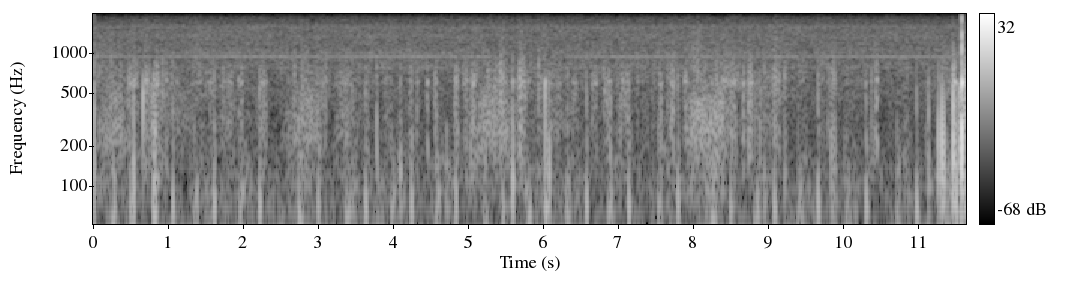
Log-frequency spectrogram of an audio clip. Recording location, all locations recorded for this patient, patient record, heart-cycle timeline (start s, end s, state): pulmonary valve (PV)
aortic valve (AV)+pulmonary valve (PV)+tricuspid valve (TV)+mitral valve (MV)
#Age: Child
#Sex: Female
#Height: 121.0 cm
#Weight: 25.6 kg
#Pregnancy status: False
#Murmur: Unknown
#Murmur locations: nan
#Most audible location: nan
#Systolic murmur timing: nan
#Systolic murmur shape: nan
#Systolic murmur grading: nan
#Systolic murmur pitch: nan
#Systolic murmur quality: nan
#Diastolic murmur timing: nan
#Diastolic murmur shape: nan
#Diastolic murmur grading: nan
#Diastolic murmur pitch: nan
#Diastolic murmur quality: nan
#Outcome: Normal
#Campaign: 2015 screening campaign
0.00	1.32	unannotated
1.32	1.44	S1
1.44	1.56	systole
1.56	1.70	S2
1.70	1.91	diastole
1.91	2.08	S1
2.08	2.19	systole
2.19	2.33	S2
2.33	2.68	diastole
2.68	2.84	S1
2.84	2.96	systole
2.96	3.06	S2
3.06	3.34	diastole
3.34	3.48	S1
3.48	3.59	systole
3.59	3.70	S2
3.70	3.93	diastole
3.93	4.08	S1
4.08	4.19	systole
4.19	4.32	S2
4.32	4.52	diastole
4.52	4.66	S1
4.66	4.79	systole
4.79	4.90	S2
4.90	5.18	diastole
5.18	5.30	S1
5.30	5.41	systole
5.41	5.56	S2
5.56	5.74	diastole
5.74	5.88	S1
5.88	5.98	systole
5.98	6.10	S2
6.10	6.27	diastole
6.27	6.40	S1
6.40	6.52	systole
6.52	6.66	S2
6.66	6.82	diastole
6.82	6.96	S1
6.96	7.08	systole
7.08	7.24	S2
7.24	7.50	diastole
7.50	7.64	S1
7.64	7.75	systole
7.75	7.90	S2
7.90	8.18	diastole
8.18	8.34	S1
8.34	11.65	unannotated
